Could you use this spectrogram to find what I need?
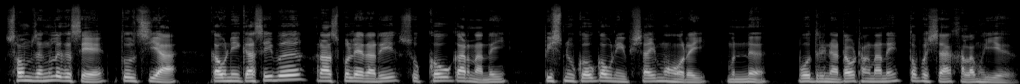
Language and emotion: Bodo, neutral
